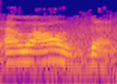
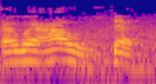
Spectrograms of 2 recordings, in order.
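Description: First: The ayn sound is pronounced heavy and thick. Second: The ayn sound is pronounced light and thin. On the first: The speaker calls it wrong. "все равно хочется произнести" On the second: The speaker calls it right. "надо произнести мураккака"

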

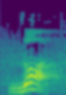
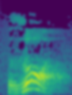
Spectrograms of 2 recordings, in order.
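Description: First: The consonant is a voiced d-like stop. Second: The consonant is a buzzing z-like sound. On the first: The speaker calls it right. "опять придержаться середины, будет «до»" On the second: The speaker calls it wrong. "Если мы оставим слишком большую щель"

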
